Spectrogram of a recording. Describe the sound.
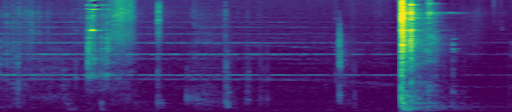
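A small unloaded cast-iron bomb is thrown and lands with one sharp, heavy thunk near the end, after a few faint knocks and clicks.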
